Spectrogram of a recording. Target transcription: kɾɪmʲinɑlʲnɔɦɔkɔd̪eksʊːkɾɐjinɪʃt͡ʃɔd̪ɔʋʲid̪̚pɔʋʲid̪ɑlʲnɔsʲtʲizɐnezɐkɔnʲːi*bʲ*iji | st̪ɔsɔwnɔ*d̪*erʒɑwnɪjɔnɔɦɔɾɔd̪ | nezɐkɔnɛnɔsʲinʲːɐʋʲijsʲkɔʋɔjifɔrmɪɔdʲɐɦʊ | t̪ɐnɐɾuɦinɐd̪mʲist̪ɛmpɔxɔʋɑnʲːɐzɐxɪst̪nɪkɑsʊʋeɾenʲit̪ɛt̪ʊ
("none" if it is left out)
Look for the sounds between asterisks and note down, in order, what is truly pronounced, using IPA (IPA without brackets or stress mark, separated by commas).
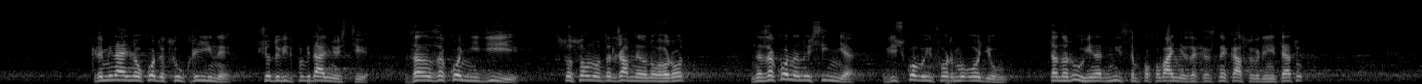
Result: dʲ, d̪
